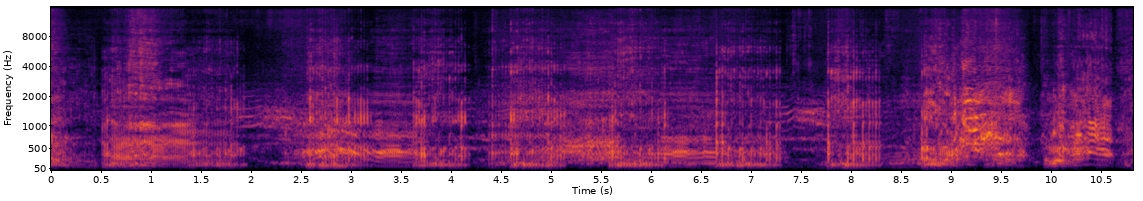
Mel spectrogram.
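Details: Lions receiving a snack at the South African Lion Park in Johannesburg give heavy, low rumbling growls and throaty snarls in long loud stretches, separated by short quiet breaks.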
